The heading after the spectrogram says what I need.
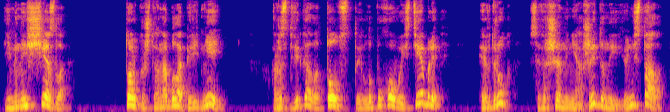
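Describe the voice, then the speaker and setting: A man narrating a children's story in a dramatic, expressive reading. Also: a little high, normal speed.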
